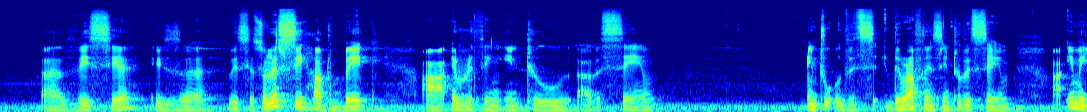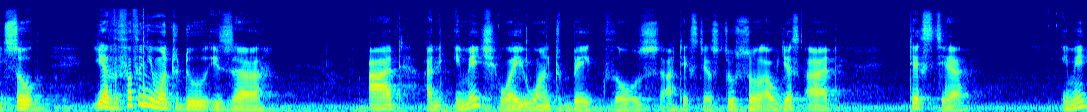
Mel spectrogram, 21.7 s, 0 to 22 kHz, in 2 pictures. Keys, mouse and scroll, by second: 2.9 scroll down 1, 7.7 click, 10.8 scroll down 1, 11.2 `, 13.1 click, 13.7-14.1 scroll down 1.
